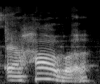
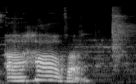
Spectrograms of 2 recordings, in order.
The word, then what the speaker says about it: ahava: And the word for love is ahava. A h a v a h. It is aava.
